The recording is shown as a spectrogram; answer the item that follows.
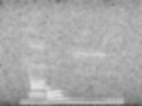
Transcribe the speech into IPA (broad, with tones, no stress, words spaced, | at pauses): jã˨ɾɔ˦βiː˦r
